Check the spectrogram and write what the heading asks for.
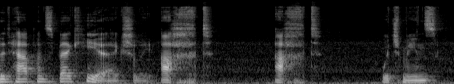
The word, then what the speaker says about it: Acht: Acht. It happens in your throat, people. Ach. It's like if you're gargling water, you know? Try to gargle water in your brain.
